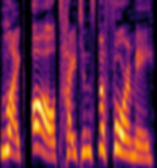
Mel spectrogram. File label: Voice variable chant; flammelapis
